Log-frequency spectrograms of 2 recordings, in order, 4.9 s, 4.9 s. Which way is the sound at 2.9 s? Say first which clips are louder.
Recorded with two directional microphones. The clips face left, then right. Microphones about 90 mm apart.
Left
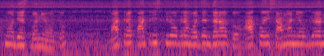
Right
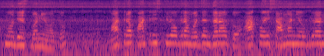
Left 2 dB; 50° left (ahead or behind).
